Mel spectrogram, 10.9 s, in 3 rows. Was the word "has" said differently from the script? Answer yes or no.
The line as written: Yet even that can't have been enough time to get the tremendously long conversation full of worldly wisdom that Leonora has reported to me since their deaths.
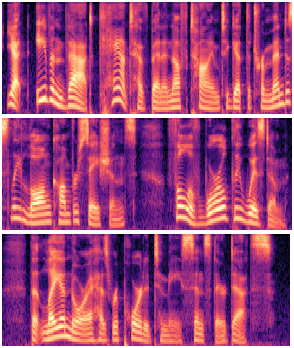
no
